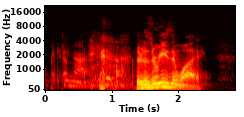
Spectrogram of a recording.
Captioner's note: laughing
